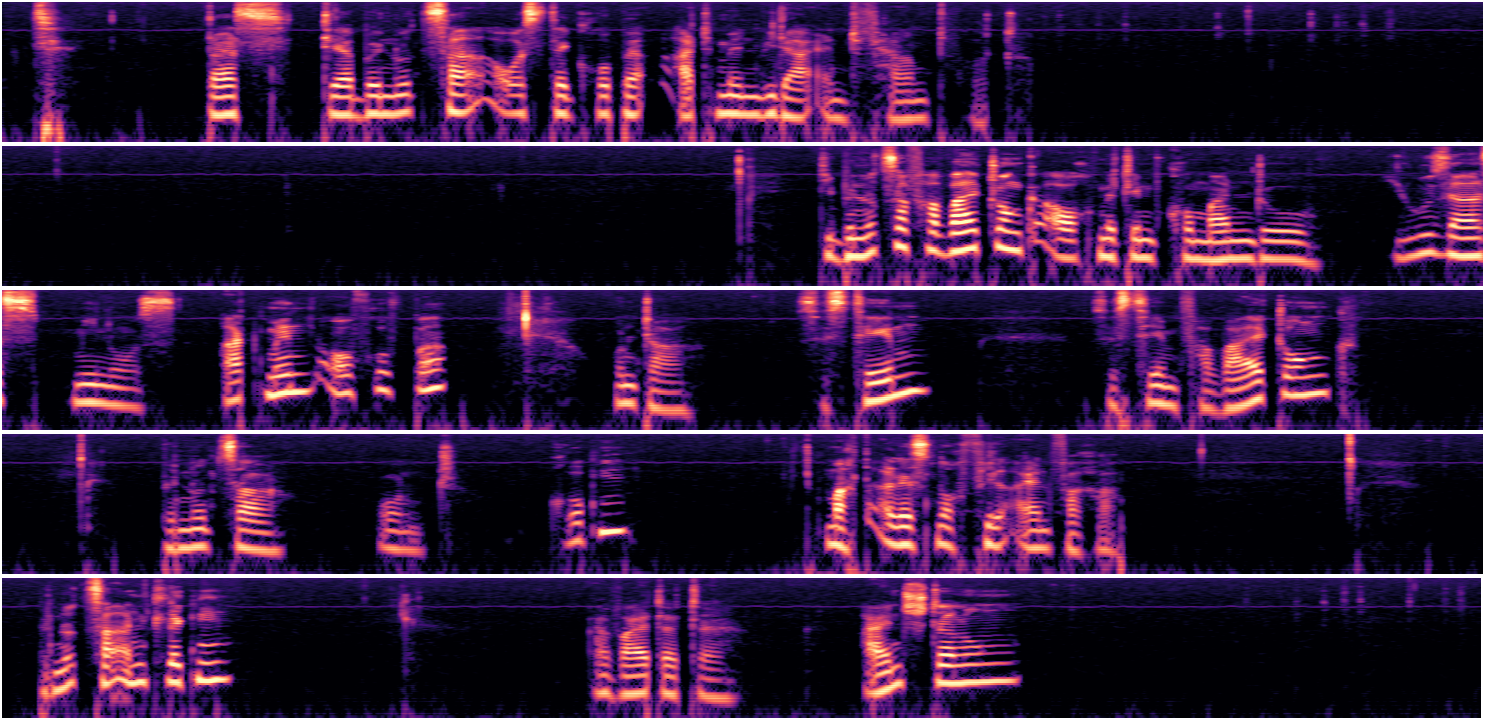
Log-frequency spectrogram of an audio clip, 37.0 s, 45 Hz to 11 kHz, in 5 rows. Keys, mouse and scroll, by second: 5.9-7.3 typing, 29.3 click, 34.9 click.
